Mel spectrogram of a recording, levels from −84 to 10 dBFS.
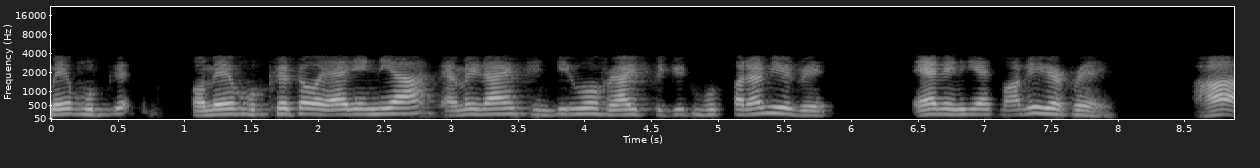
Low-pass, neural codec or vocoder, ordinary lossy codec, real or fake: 3.6 kHz; codec, 16 kHz, 0.5 kbps, X-Codec, WavLM features, trained on Multilingual LibriSpeech; none; fake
